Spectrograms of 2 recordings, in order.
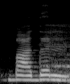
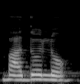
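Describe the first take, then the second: First: The word ends with a bare final consonant. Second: The word ends with a final vowel sound. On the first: This is the Hindi reading of the word. "बादल में देखिए last में लगा" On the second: This is the Odia reading of the word. "Odia में ये अगर इसको हम हटा देंगे, हल की मात्रा को हटाएंगे, क्या पढ़ेंगे?"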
